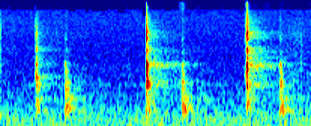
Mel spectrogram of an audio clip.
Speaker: You can hear the solenoid clicking.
